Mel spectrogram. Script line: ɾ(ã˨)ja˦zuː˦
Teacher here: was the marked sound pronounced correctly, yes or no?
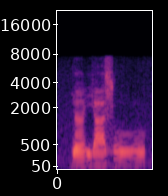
yes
